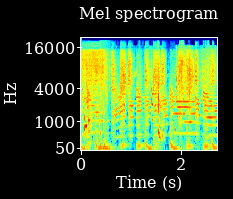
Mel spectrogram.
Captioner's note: laughs to myself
